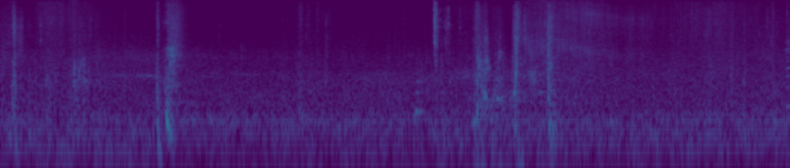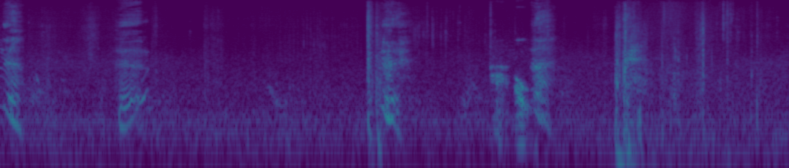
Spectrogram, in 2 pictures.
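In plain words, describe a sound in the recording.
Footsteps crunch on snowy rock.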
